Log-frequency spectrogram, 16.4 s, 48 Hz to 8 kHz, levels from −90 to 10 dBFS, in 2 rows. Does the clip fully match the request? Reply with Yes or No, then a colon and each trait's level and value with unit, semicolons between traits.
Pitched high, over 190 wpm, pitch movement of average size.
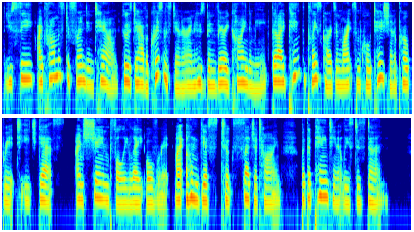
Yes: high, 195 Hz; average, 200 wpm; average, 3.7 semitones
